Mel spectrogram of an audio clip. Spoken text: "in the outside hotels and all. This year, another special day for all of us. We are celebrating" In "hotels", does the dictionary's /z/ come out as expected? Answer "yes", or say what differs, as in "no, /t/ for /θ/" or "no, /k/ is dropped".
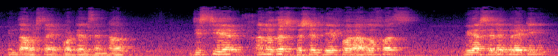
no, /s/ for /z/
